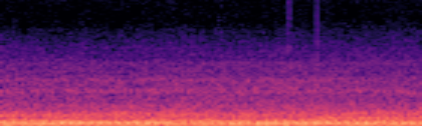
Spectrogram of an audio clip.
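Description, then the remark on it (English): Steady, loud low-pitched rumble of a car driving down a mountain on an Oregon freeway, with continuous road and engine noise and no talking. “I'm going down a mountain right now, so I don't think that's my knock sensor. That's just a uh, little Oregon freeway.”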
